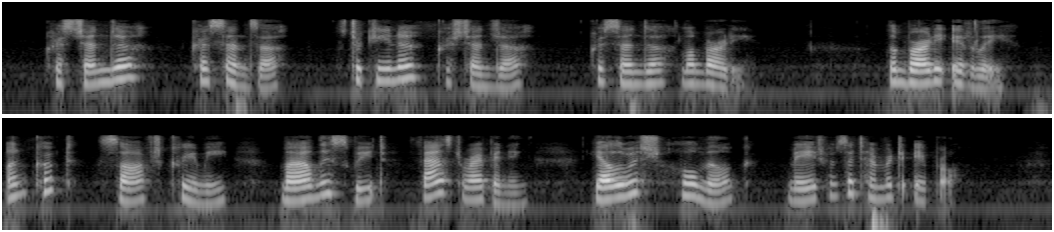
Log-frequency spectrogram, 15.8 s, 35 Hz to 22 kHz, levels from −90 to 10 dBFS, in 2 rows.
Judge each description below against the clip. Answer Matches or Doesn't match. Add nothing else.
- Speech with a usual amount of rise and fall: Matches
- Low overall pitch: Doesn't match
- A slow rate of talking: Matches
